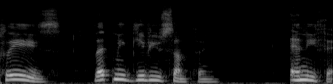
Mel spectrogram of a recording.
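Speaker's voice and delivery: plain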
